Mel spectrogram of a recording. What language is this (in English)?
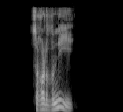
Kabyle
